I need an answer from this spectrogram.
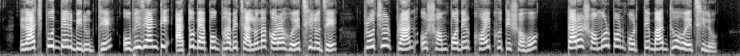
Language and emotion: Bengali, neutral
